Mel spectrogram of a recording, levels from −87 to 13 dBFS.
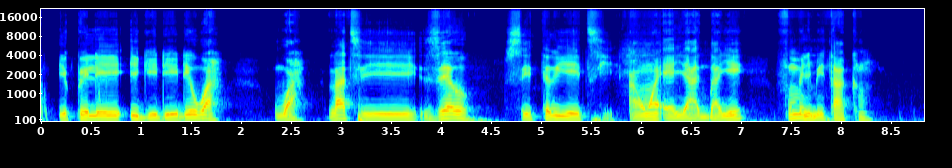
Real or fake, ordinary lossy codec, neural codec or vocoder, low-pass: fake; none; vocoder, 48 kHz, 128 mel bands, Vocos; none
